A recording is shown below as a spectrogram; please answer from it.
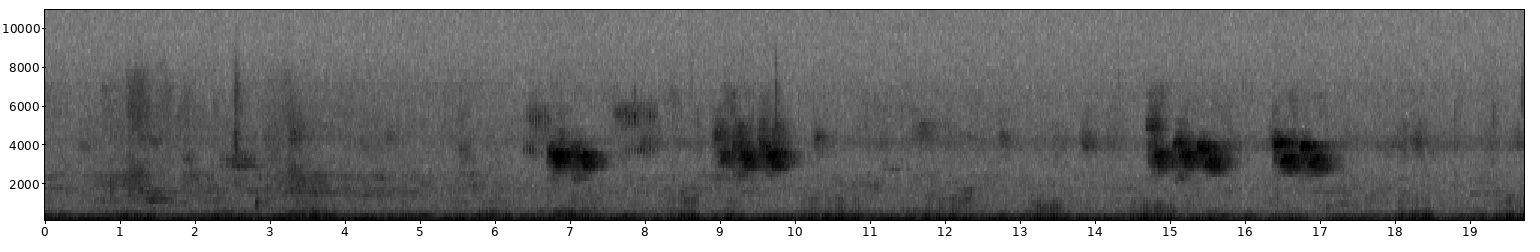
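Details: Drowsy male house cat purring as his brother gives him a licking session; a low, rough, continuous rumble rising and falling, broken by several short high squeaky chirps.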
